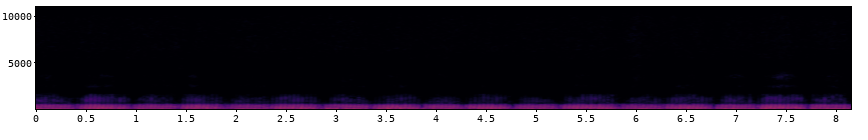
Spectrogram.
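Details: Purring of Haku, a fluffy male house cat enjoying a massage: a deep, even rumble that pulses roughly every second as he breathes in and out.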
